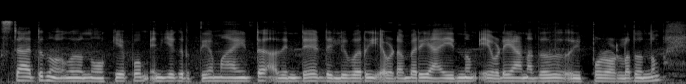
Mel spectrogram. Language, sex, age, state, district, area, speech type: Malayalam, female, 45-60, Kerala, Pathanamthitta, rural, spontaneous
